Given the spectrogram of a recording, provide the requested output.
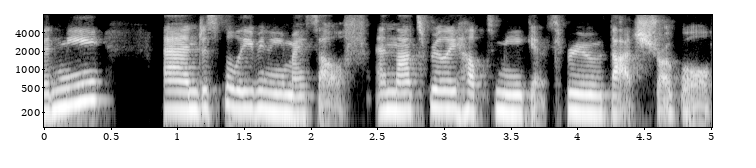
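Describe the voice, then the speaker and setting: A woman with an unremarkable speaking voice and a fairly high pitch speaks at a moderate pace with ordinary pitch variation against a quiet background. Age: 20s. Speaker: social media manager and entrepreneur. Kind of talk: interview.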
